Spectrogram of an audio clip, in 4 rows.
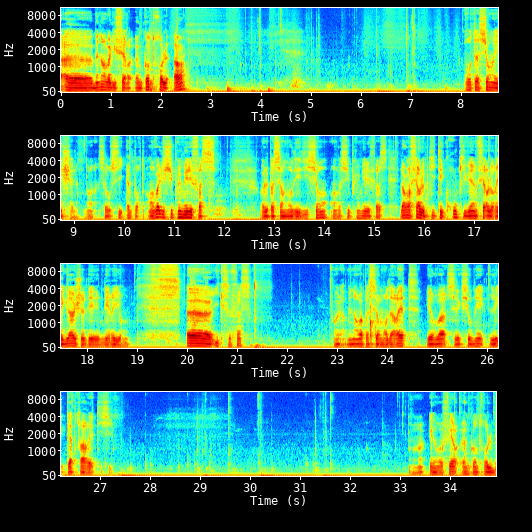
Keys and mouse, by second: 3.9 shift+a, 7.0 ctrl+a, 10.1-10.9 middle drag, 12.3 Tab, 14.1-15.1 drag, 15.5 middle click, 17.7 middle click, 18.7-20.3 middle drag, 21.4 x, 24.9-26.1 drag, 26.1 middle click, 27.1 click, 29.6 middle click, 31.7-34.0 middle drag, 34.3 shift+middle click.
